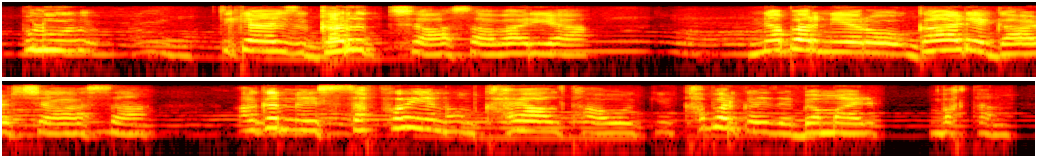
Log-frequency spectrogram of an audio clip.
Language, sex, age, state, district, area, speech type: Kashmiri, female, 45-60, Jammu and Kashmir, Baramulla, rural, spontaneous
